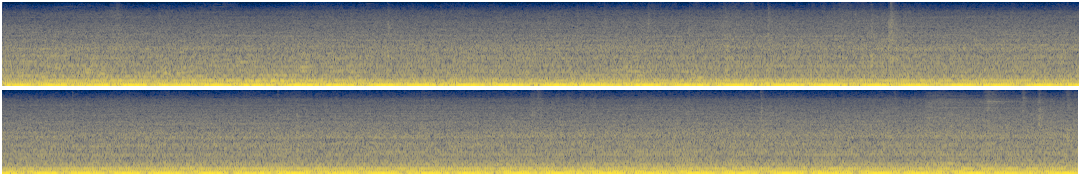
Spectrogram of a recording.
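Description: Engine running steadily at constant speed: a low hum with an even, fast throb.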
